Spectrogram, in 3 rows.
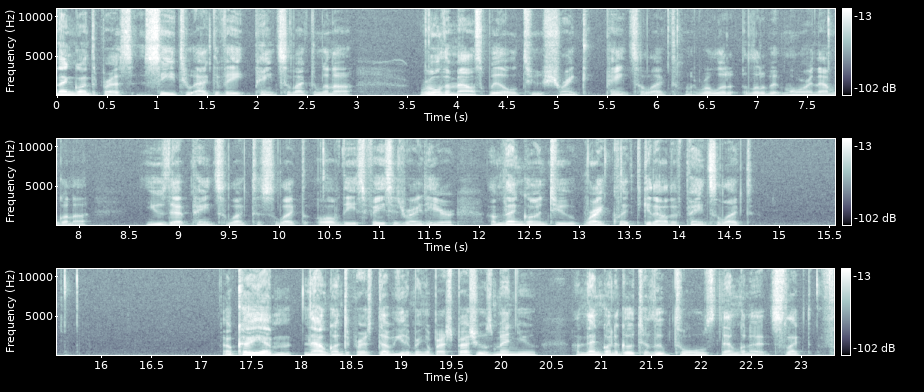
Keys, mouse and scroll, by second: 0.7 c, 3.7 scroll up 1, 6.2 scroll up 1, 13.4 right click, 18.2 w.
